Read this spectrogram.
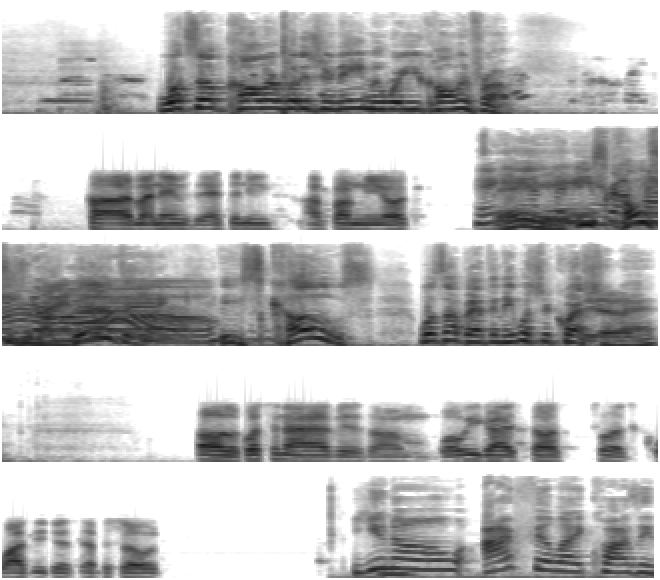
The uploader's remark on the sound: Live calls happened and questions were answered.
